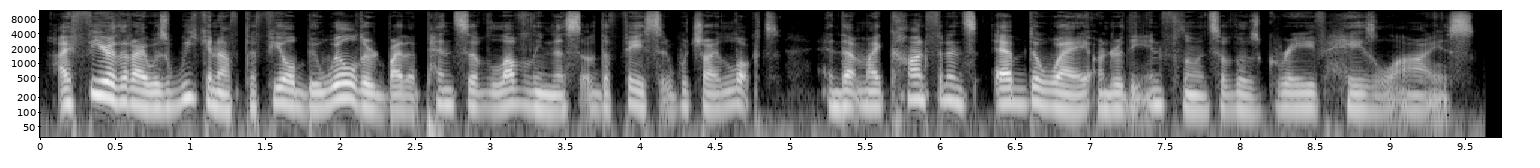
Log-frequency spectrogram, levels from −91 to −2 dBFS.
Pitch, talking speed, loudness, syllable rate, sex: 135 Hz, 215 wpm, -21 LUFS, 6.2 syllables/s, male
